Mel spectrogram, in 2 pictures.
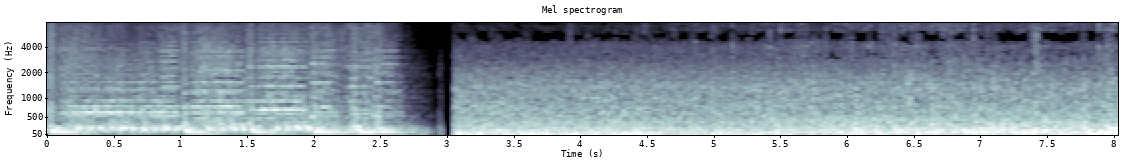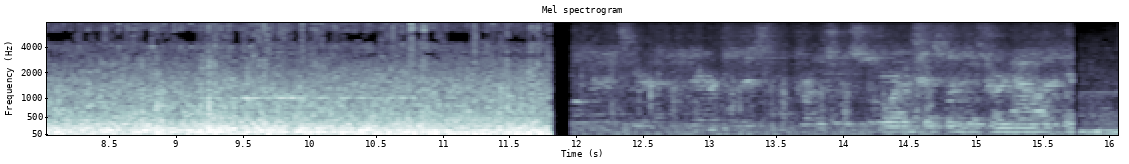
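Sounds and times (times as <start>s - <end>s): trolley bag wheels rolling: 4.7s - 15.2s.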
